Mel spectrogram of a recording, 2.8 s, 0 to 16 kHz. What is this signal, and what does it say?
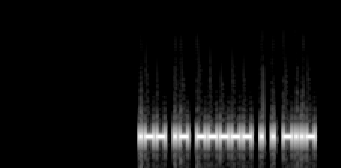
Morse code, heard as a keyed tone, about 50 wpm, 700 Hz. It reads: WA0EEX
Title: USA Call Signs - 6 Characters - 50wpm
